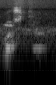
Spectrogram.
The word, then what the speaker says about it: Worcester: Oh, Worcester.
